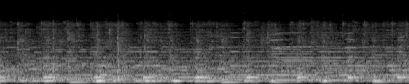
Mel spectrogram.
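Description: Upbeat bluegrass music from string instruments: a bass line bouncing between two notes on the beat under guitar strumming and a fiddle melody.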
